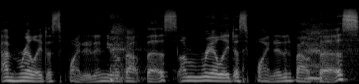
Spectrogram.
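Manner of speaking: mock, very quiet, disappointed, reproachful tone. Imagining what the speaker's cat would say, Plantain's mock-disappointed voice. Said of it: "look at me in disappointment all the time".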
